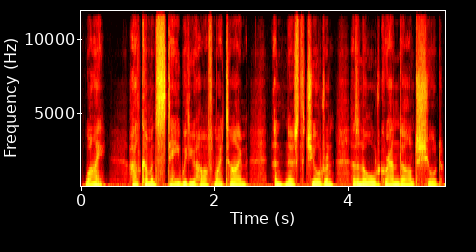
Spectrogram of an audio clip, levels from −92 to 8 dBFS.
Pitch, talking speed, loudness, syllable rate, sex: 125 Hz, 220 wpm, -17 LUFS, 5.1 syllables/s, male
